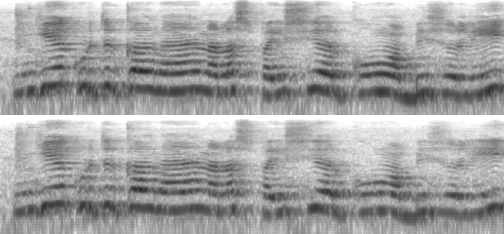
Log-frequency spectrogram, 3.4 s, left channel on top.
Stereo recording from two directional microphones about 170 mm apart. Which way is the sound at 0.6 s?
35° left (ahead or behind).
